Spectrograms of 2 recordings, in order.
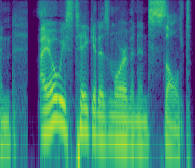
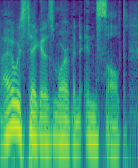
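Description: First: It is spoken with a noticeable put-on accent. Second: It is spoken in the speaker's ordinary voice.

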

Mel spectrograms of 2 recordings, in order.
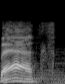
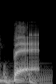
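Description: First: The word ends with a th sound. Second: The word ends with a t sound. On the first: "Instead of saying bath" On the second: "they say bat"

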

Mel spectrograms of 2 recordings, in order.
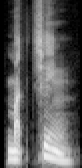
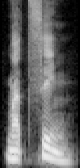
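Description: First: The middle consonant sounds like 'ch'. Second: The middle consonant sounds like 'ts'. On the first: "Some Tagalog speakers would pronounce it as matching" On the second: "The next word is matsing"

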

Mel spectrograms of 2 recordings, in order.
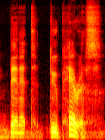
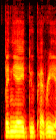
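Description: First: The first name ends with a clear t sound. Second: The first name ends with an 'ay' vowel. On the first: This is an Americanized version of the name. The speaker calls it wrong. "I've heard people say Bennett du Paris" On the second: This is the original French form of the name. The speaker calls it right. "but it's actually Beignet du Paris"

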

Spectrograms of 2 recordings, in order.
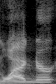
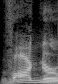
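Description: First: The name begins with a W sound. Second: The name begins with a V sound. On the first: The name is said the American way. The speaker calls it right. "shouldn't they just call him Wagner?" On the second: The name is said the German way. The speaker calls it wrong. "pronouncing the W as a V"

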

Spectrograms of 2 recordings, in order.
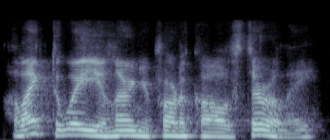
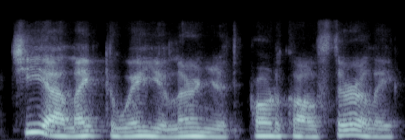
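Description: First: It sounds like a plain, matter-of-fact statement. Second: It sounds like gushing, smarmy praise.

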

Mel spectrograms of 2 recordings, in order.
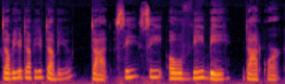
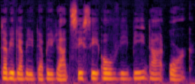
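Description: First: It is said more slowly. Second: It is said at normal speed.

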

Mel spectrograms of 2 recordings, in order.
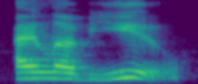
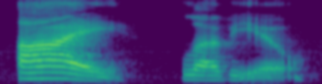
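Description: First: The stress falls on the word you. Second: The stress falls on the word I. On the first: It is this person, rather than anyone else, who is loved. "implying, no, it's you who I love" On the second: It is the speaker, rather than somebody else, who loves. "which basically implies that maybe I compared to somebody else"

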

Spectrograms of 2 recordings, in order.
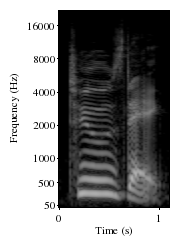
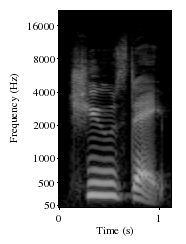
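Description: First: It starts with a plain aspirated t sound. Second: It starts with a ch sound. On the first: "you can also drop the Y sound and then just connect the T to the U" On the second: "the T is that it changes a little bit and becomes a Ch sound"

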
